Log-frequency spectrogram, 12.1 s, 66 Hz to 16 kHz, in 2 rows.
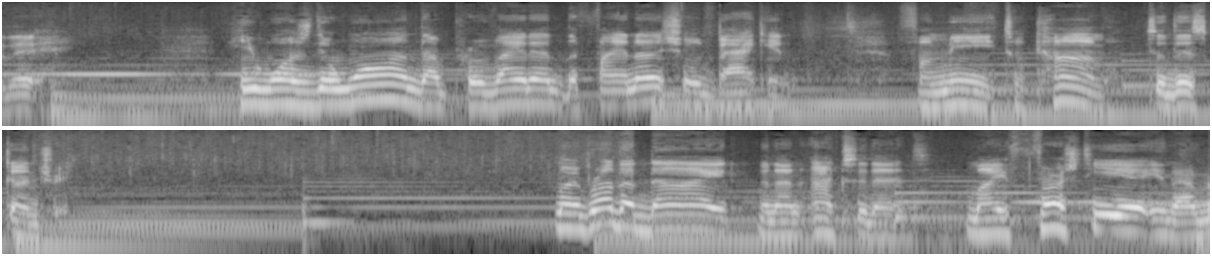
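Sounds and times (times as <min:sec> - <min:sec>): soft sustained background music: 0:00.0 - 0:12.0.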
